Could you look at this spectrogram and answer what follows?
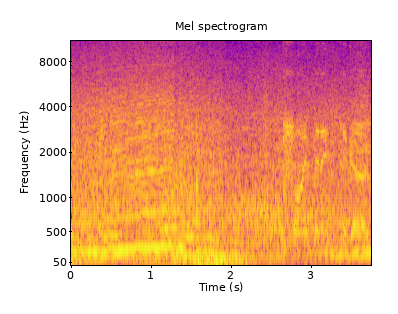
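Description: An F1 race car engine in the video game F1 2014, during China qualifying and running low on fuel with possible engine trouble, holds a steady droning tone that shifts pitch, under continuous talk.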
